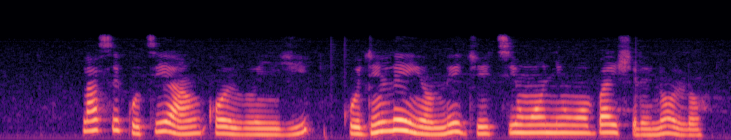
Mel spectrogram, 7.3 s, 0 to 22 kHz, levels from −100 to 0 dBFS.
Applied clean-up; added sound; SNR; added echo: none; none; none; none.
